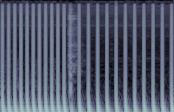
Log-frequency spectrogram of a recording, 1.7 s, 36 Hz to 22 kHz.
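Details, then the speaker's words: 2016 Minimoog Reissue, oscillator compared at 16 and 32 footage on lowest C and F notes: low buzzing note pulsing about twelve times a second, nearly a click, sounding a whole octave below where it should; oscillator range fault. "how low it is compared to that that's the F note it's just a click so it's going down a whole extra octave than what it should"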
